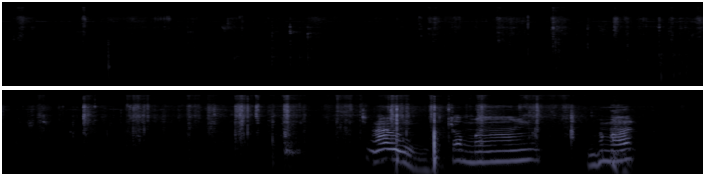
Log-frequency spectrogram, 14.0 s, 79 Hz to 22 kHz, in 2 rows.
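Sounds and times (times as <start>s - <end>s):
faint small clicks and rustles: 0.8s - 3.4s.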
